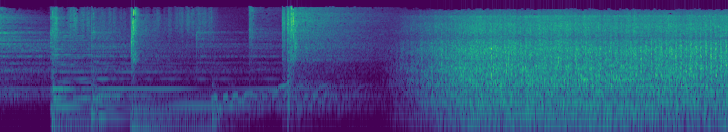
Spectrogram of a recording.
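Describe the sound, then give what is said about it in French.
A few short musical notes give way to a helicopter whose steady roar swells quickly and stays loud, as if hovering or passing low overhead. The helicopter is carrying snow from the top of the mountain down to the lower pistes at the Luchon-Superbannière ski station in the Pyrenees, France. “Dans la station de Luchon-Superbannière, la neige a fini par tomber, mais d'un hélicoptère.”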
